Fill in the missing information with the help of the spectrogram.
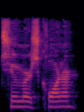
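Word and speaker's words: Toomer's Corner: Tumor's Corner.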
